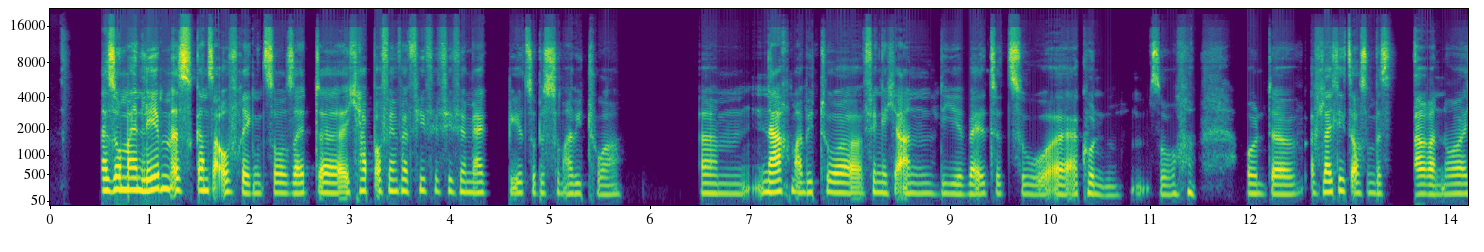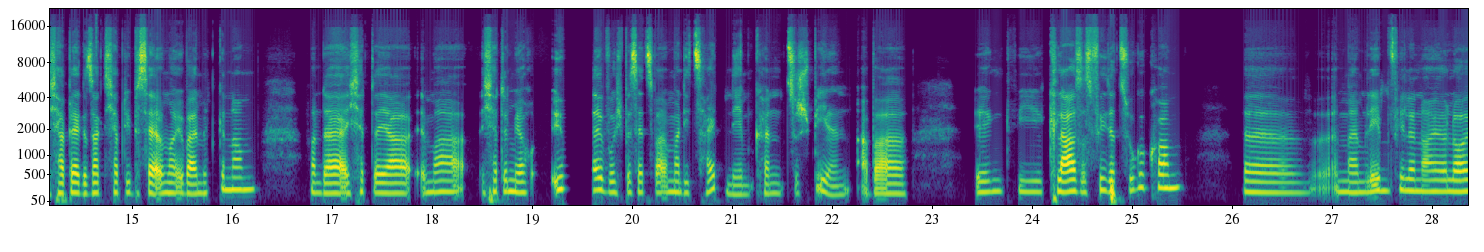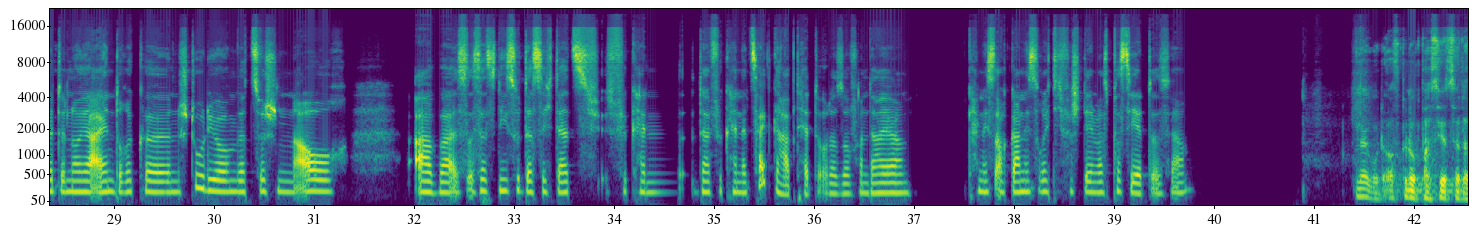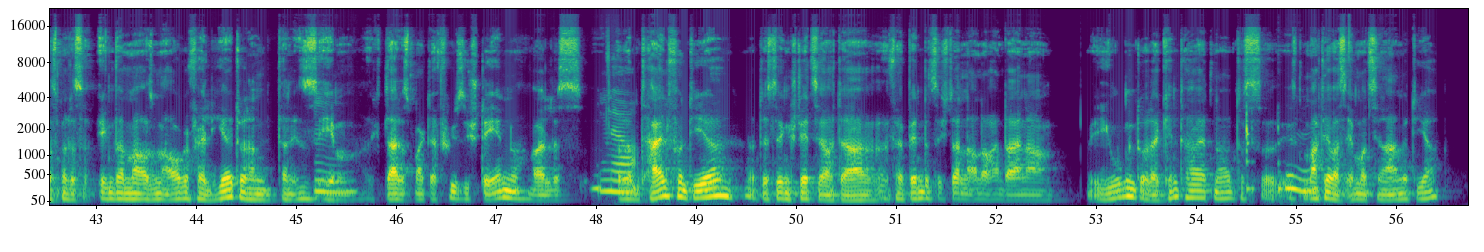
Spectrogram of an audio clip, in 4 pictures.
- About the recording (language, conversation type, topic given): German, advice, Wie kann ich motivierter bleiben und Dinge länger durchziehen?
- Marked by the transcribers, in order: chuckle; other background noise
